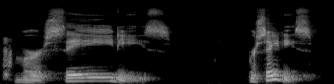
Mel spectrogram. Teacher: Mercedes, Mercedes, the stress is on the say.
